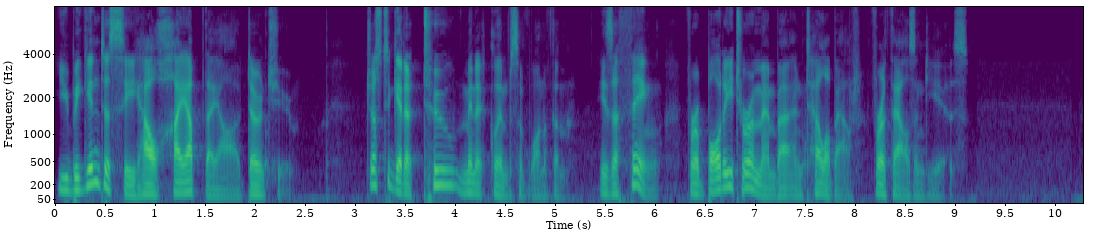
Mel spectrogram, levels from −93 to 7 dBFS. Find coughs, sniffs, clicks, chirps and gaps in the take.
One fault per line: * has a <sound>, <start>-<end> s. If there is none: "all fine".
all fine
